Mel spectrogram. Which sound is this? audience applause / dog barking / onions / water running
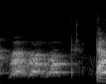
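dog barking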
